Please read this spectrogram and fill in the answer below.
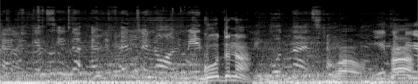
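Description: Indistinct voices of people talking, over a loud, steady low rumble that drops out briefly a little past the middle.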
